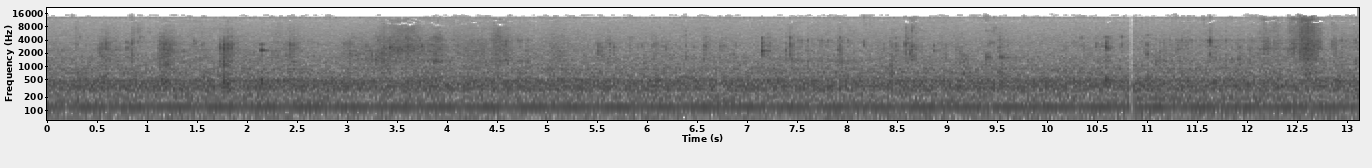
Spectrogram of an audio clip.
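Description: A person chewing a bite of pizza, with scattered faint crunching clicks, over a steady low background hum.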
